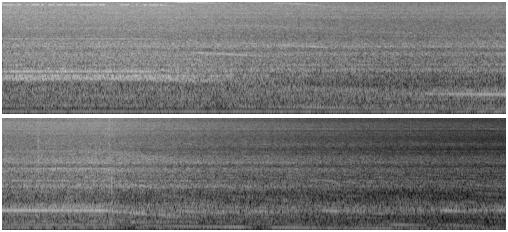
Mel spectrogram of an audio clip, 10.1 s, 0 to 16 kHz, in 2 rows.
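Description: Hoover Sensotronic 1400W vacuum cleaner motor winding down, its whine and hum falling in pitch as it slows, most plainly in the second half. It sounds rough and not too healthy as it runs down, a grumble the owner puts down to bearings that need greasing and a dirty commutator.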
